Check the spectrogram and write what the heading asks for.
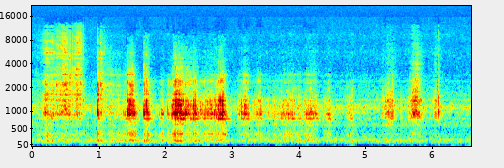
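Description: Wooden ruler scraping and knocking on a desktop as a cat paws at it: a run of short scrapes and rubs, densest in the first three seconds, with a sharp knock about a second in.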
